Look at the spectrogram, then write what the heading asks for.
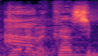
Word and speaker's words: terima kasih: Oh, no, terima kasih.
